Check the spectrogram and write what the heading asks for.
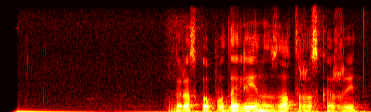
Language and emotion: Russian, neutral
